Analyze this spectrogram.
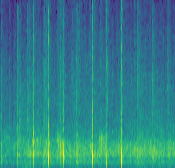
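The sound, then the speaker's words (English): An audience claps at a United Methodist church welcome in Austin. Crisp claps land in a steady, even rhythm over a softer bed of scattered applause that continues after the rhythmic claps stop. “you're clapping, but there's a but.”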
